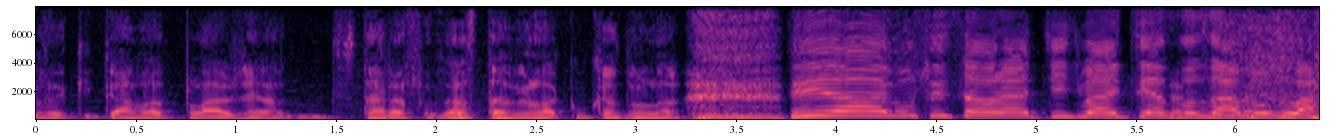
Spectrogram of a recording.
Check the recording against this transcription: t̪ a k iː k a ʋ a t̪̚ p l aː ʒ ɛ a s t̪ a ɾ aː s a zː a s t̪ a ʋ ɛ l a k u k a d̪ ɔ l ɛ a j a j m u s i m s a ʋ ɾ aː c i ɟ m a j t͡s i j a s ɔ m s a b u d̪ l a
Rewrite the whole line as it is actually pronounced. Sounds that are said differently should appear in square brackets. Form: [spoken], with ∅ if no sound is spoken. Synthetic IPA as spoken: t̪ a k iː k a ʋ a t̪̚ p l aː ʒ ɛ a s t̪ a ɾ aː s a [z] a s t̪ a ʋ [i] l a k u k a d̪ ɔ l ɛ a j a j m u s i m s a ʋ ɾ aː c i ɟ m a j t͡s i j a s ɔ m [z] a b u d̪ l a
